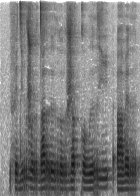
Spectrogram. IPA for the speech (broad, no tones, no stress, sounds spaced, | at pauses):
f e d i r ʐ o r d a r ɯ r o r ʒ ʌ kː o β ɯ r ɣ i | ʔ a β ɛ r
